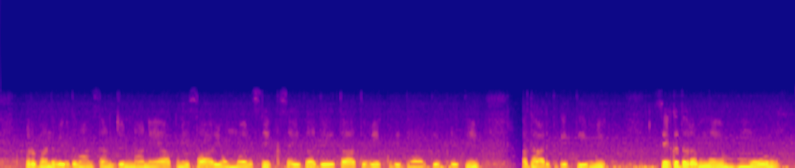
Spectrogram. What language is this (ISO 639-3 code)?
pan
